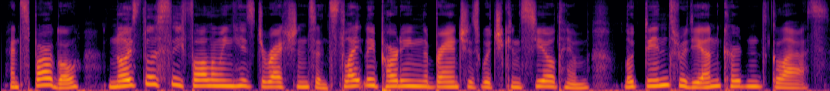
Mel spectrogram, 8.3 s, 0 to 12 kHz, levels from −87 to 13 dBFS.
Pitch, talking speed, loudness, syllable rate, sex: 190 Hz, 145 wpm, -17 LUFS, 4.9 syllables/s, male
